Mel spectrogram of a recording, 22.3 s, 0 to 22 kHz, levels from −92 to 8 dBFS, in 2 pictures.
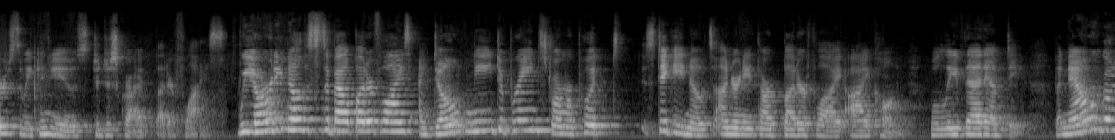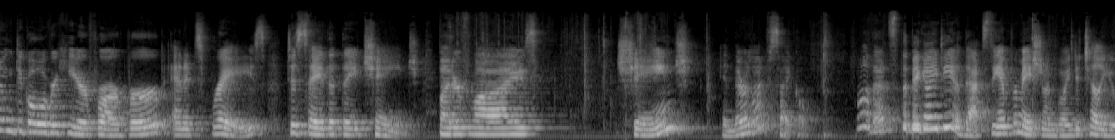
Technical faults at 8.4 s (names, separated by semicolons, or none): none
